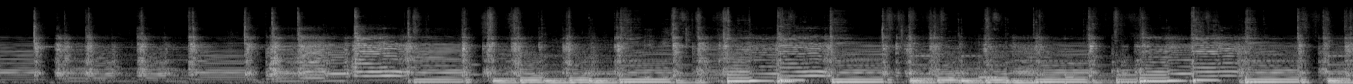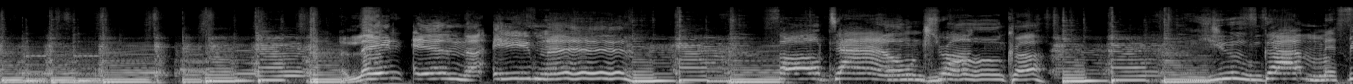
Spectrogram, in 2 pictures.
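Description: A loud, distorted rock song played as outro music for the Mike and Judy show, with pounding drums and a thick, driving bass riff; midway through, a wailing sung vocal comes in over the steady, heavy groove.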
